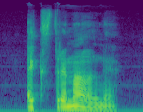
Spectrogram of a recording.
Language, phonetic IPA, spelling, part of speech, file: Polish, [ˌɛkstrɛ̃ˈmalnɨ], ekstremalny, adjective, Pl-ekstremalny.ogg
